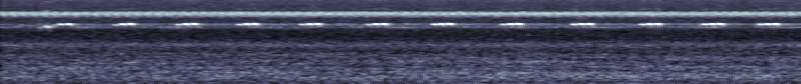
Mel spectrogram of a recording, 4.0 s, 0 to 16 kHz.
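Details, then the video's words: A single cricket in a room chirps in a very regular beat, one clean high pulse roughly every 0.4 seconds, above steady low-frequency rumble and hiss. "Sound of emptiness and crickets in the room"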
